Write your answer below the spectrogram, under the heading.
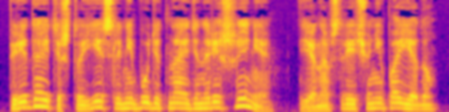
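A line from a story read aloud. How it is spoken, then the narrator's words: Calm. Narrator (Russian): Эдуард Амвросевич спокойно говорит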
